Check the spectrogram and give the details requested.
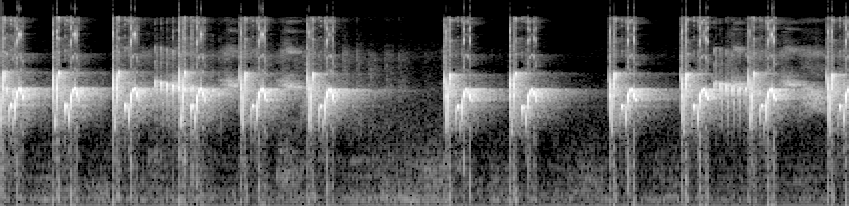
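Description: An ashy tailorbird gives sharp, ringing notes about twice a second, in bursts separated by brief pauses. No other sounds are heard.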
